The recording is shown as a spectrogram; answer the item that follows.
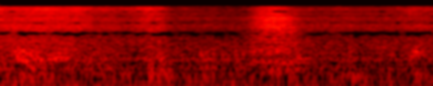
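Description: Near silence: room tone, with one faint soft sound a little past halfway.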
